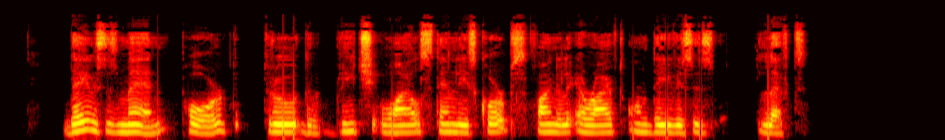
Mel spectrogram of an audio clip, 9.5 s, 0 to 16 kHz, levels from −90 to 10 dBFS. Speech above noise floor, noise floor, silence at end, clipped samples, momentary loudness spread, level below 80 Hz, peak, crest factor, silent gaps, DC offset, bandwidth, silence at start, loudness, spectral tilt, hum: 49 dB; -72 dBFS; 1.45 s; under 0.1%; 13 LU; -60 dBFS; -2 dBFS; 24 dB; 7.32-7.54 s; under 0.1%; 10.5 kHz; 0.65 s; -23 LUFS; -4 dB/octave; none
